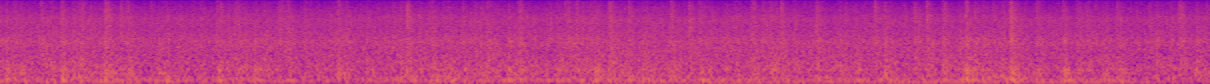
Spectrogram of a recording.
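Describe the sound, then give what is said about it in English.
Steady storm rain pours down in a dense, continuous hiss with a low rumbling undertone, holding an even level throughout with no voices. “So I guess I'll listen to the storm.”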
